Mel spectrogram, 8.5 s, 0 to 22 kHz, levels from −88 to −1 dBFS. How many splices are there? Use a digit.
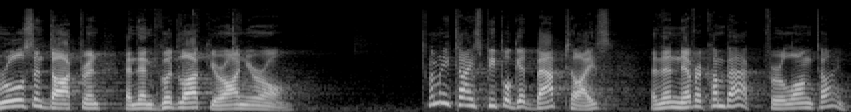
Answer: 0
